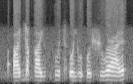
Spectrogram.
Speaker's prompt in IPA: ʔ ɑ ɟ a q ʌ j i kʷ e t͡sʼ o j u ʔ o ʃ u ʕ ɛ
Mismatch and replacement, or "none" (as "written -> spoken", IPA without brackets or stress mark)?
none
